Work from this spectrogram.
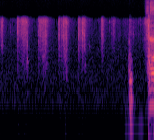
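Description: Magic: The Gathering cards are shuffled at a Commander game table in quick, soft riffling bursts, about eight short rustles in steady rhythm, close and quiet, ending with a brief louder clatter.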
